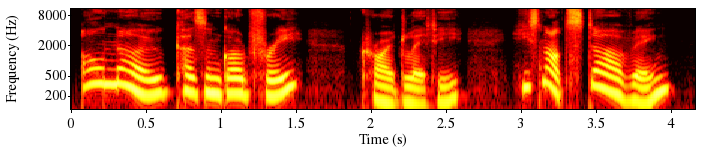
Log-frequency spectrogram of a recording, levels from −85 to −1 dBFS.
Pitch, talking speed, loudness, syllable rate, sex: 235 Hz, 145 wpm, -18 LUFS, 4.1 syllables/s, female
